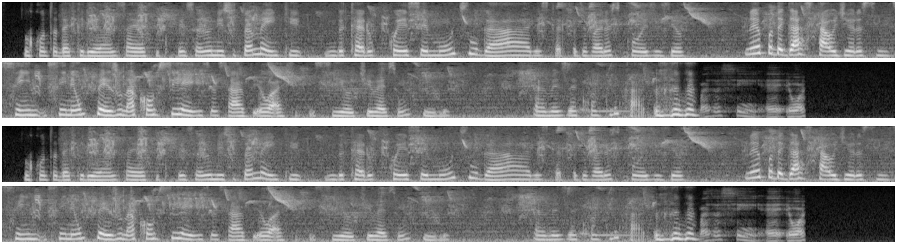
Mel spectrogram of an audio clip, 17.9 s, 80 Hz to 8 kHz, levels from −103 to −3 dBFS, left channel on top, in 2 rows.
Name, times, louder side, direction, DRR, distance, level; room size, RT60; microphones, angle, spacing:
voice 1, 0.2-1.5 1.8-6.8 7.4-13.4 14.2-15.9, left 2 dB, 25° left, 0.7 m, -23 dB
sound 1, 0.6-15.5, right 1 dB, 5° right, 1.3 m, -34 dB
voice 2, 14.4-14.8 15.9-17.0, right 2 dB, 40° right, 5.9 m, -36 dB
head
